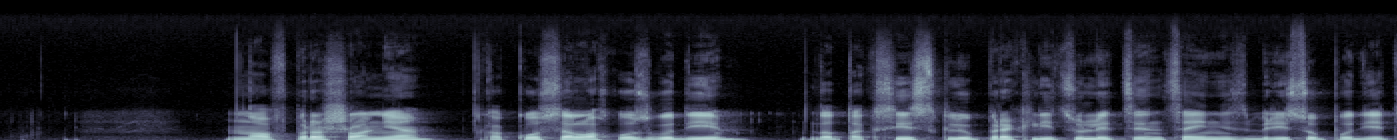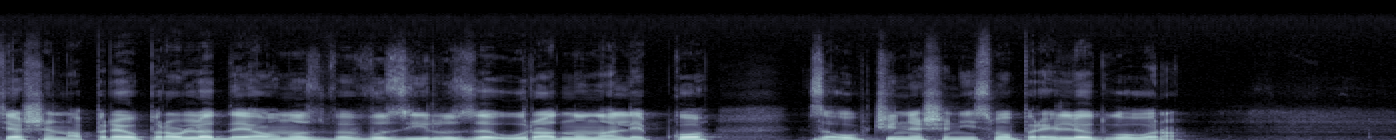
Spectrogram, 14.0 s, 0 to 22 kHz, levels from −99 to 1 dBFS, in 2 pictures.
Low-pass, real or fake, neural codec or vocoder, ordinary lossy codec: 19.8 kHz; fake; vocoder, 44.1 kHz, 128 mel bands every 256 samples, BigVGAN v2; none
